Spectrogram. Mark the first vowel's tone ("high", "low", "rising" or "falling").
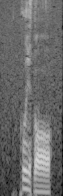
falling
